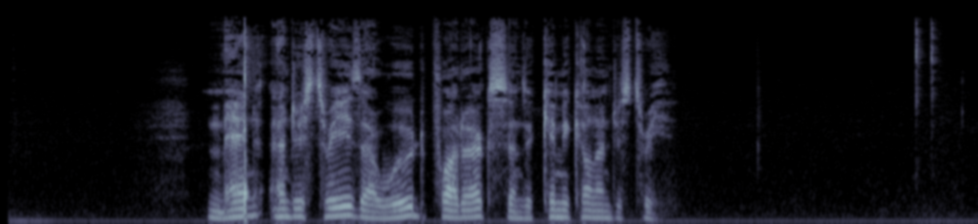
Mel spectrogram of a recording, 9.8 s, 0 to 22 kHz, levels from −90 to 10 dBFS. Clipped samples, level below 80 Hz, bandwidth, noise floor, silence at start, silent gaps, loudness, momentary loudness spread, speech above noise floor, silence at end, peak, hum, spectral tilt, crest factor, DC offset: under 0.1%; -60 dBFS; 16.5 kHz; -69 dBFS; 2.1 s; none; -27 LUFS; 16 LU; 40 dB; 0.45 s; 0 dBFS; none; -3 dB/octave; 32 dB; under 0.1%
